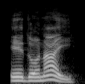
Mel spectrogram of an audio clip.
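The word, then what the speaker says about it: Adonai: es ado nay pero la forma como se debería pronunciar es hedonai y es numerosa la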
